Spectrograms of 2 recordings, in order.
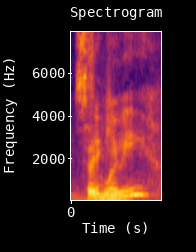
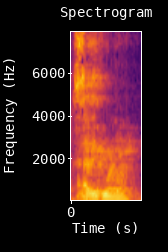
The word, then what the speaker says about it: segue: Exactly as it's spelled. I mean, segue. Segui? Segue. Yeah, exactly how it looks. Segui. Segway.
